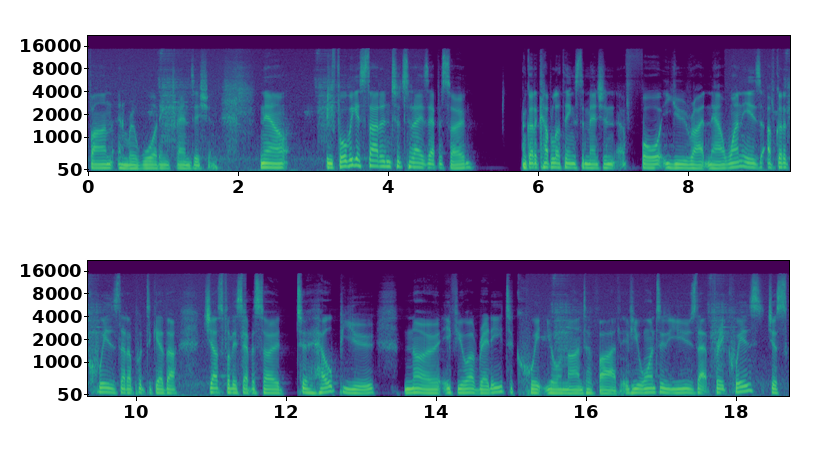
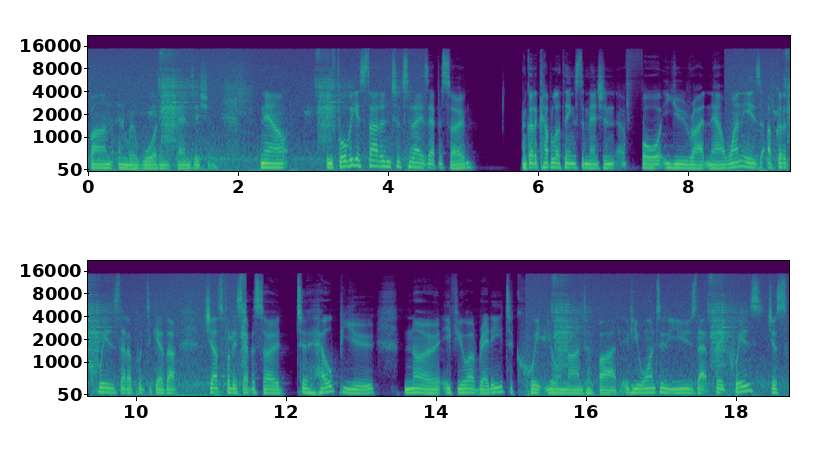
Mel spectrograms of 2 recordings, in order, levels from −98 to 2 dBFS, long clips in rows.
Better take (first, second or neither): first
